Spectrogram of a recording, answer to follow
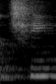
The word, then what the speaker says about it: Qing: Heart stone carving goes way back in Chinese art history more than 4,000 years ago, but it wasn't until the Qing (pronounced: Ching) Dynasty that this practice really took off.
